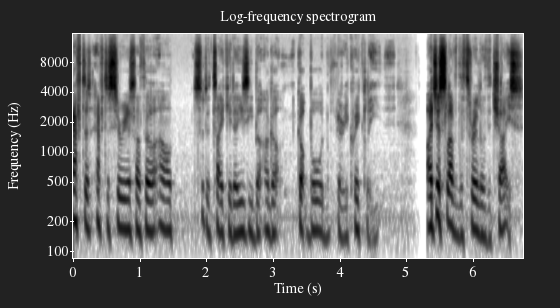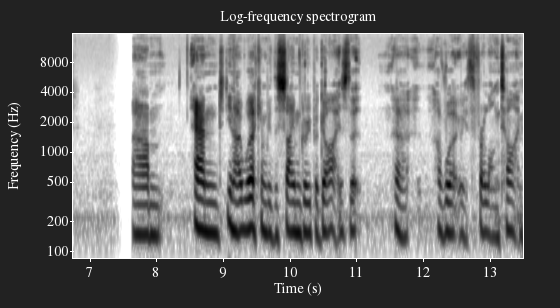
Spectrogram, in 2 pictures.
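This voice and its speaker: A man at a moderate pace and fairly high pitch, with fairly even intonation and long, frequent pauses. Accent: Australian. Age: 60s. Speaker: exploration geologist. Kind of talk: podcast interview.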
